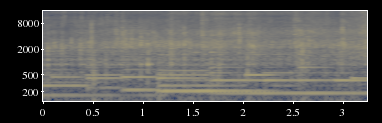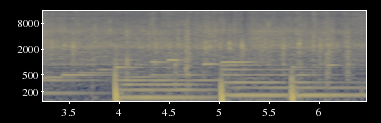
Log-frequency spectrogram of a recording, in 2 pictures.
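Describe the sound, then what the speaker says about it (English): Spinach puree sizzles with masala in a pan for palak paneer, a loud continuous frying hiss with a few scraping stirs and sharp knocks, no voices. "Now I am going to add spinach puree into it."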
